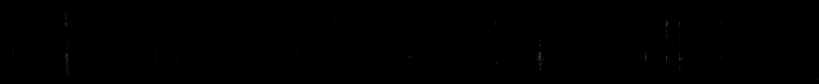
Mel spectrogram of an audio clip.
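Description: Near silence with faint, irregular small clicks and ticks, from rubber loom bands and a plastic loom being handled as a honeycomb bracelet is worked off it.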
